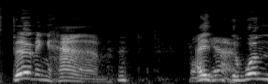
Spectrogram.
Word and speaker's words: Birmingham: Sarah Davis says how Americans pronounce Birmingham is hilarious. No, it's Birmingham.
